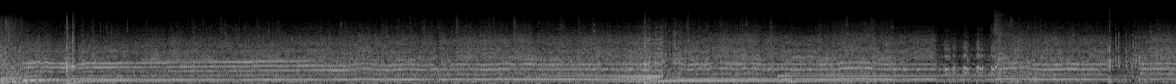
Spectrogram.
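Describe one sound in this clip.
Gravel crunches and sprays under a car's tyres.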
